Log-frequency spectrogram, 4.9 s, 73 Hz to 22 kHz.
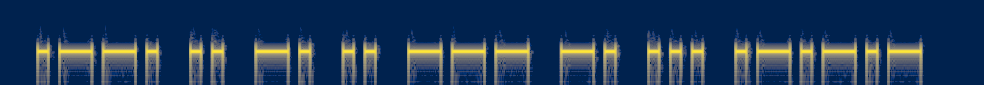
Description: Morse code, heard as a keyed tone, about 22 wpm, 700 Hz. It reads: PINIONS.
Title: Pangram Challenge v2 - 22wpm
